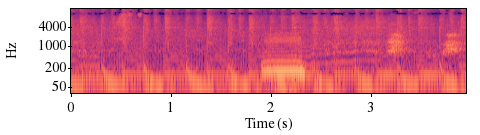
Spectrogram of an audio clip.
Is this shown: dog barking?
yes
